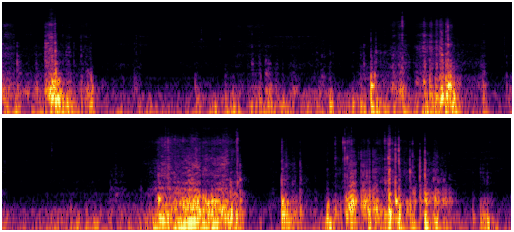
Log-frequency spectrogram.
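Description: Cardboard shipping box being handled and its flap opened: irregular scraping and rustling of cardboard, loudest for about a second around seven seconds in.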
